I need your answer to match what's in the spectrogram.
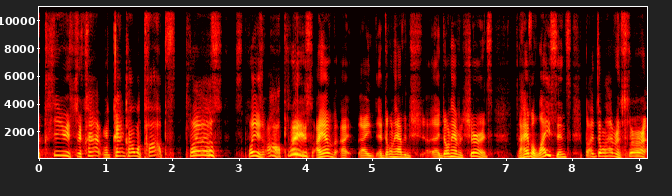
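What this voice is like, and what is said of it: Desperate drug-user character voice, lisping. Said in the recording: “I'm trying to do my best tweaker voice. Is that a good tweaker voice?... I have a little lisp”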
